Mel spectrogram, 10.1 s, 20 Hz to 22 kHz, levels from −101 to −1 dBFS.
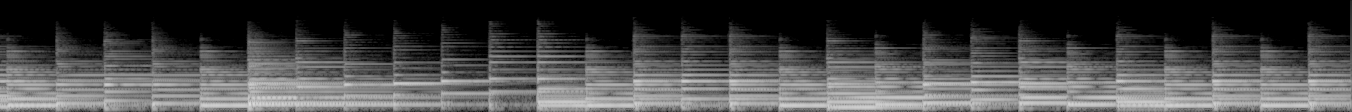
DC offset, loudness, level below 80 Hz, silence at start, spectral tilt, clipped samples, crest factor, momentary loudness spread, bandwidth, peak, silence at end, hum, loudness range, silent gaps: under 0.1%; -25 LUFS; -66 dBFS; 0 s; -8.5 dB/octave; under 0.1%; 16 dB; 6 LU; 7.2 kHz; -8 dBFS; 0 s; none; 2 LU; none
